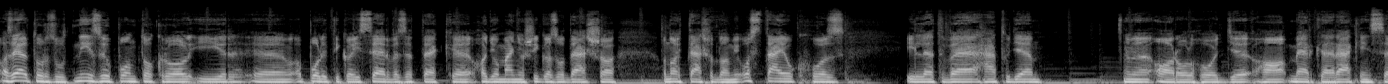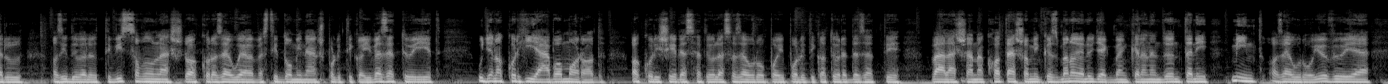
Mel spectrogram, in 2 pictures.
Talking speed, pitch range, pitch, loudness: 115 wpm, 110-120 Hz, 115 Hz, -19 LUFS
